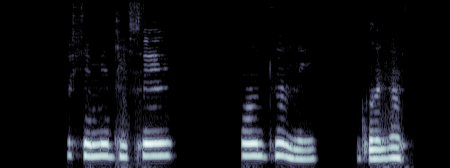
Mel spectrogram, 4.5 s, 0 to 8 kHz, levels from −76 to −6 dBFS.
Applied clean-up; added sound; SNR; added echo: neural separator model SepFormer DNS4.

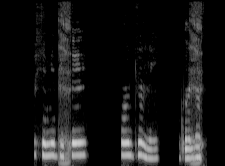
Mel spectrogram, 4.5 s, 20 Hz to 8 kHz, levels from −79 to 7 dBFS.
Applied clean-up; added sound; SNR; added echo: none; Burping, eructation; 10 dB; none.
